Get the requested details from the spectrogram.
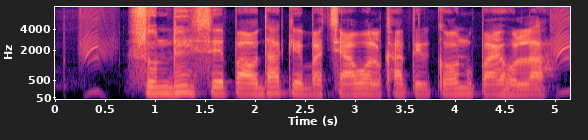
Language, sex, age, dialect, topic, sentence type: Bhojpuri, male, 18-24, Southern / Standard, agriculture, question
